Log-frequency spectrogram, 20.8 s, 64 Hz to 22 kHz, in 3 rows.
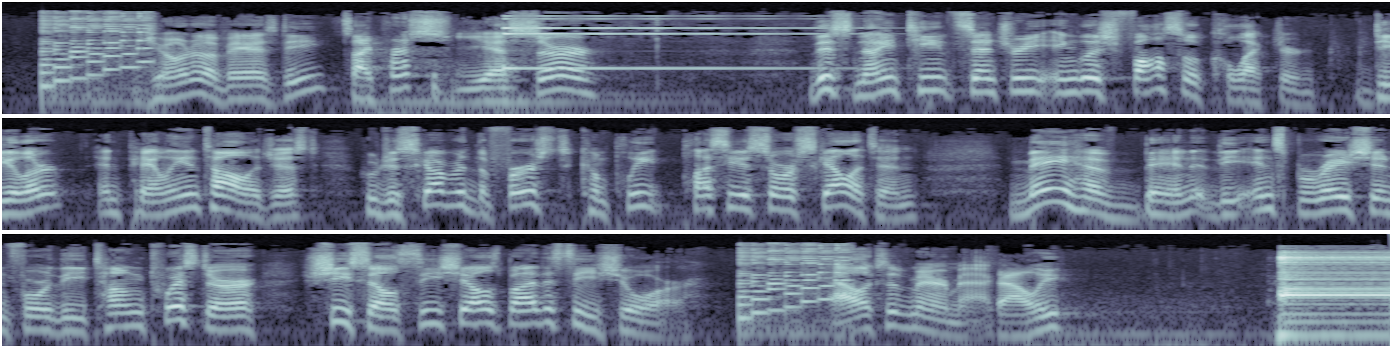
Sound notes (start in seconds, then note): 0.2 buzzer plays; 2.4 ding; 17.6 buzzer plays; 20.2 buzz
